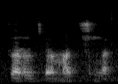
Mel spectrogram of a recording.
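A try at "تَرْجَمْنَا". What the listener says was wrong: Tarjamna, mimnya sukun, nah, nun fathah. Tarjamna.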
